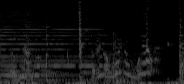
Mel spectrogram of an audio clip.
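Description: A dog barks in the game Ōkami HD, a few short yips and barks mixed with a sustained musical score, with a voice speaking over the scene.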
